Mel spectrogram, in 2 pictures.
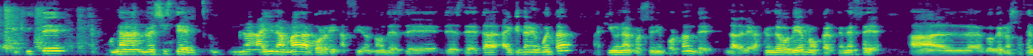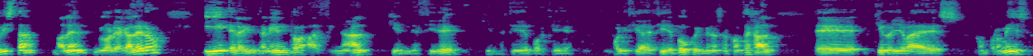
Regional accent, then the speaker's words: Valencia, Valencian Community, Spain; yo soy de Cabañán, a mí no me lo vas a contar. yo lo he vivido, durante toda mi vida

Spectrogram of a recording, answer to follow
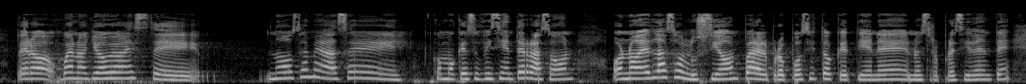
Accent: Mexico; nosotros como mexicanos

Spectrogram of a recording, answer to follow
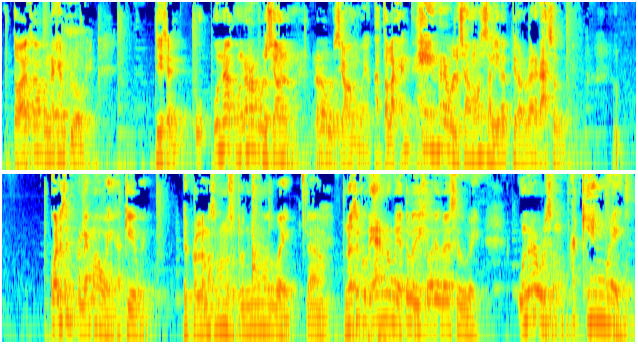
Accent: Mexico; como mexicano

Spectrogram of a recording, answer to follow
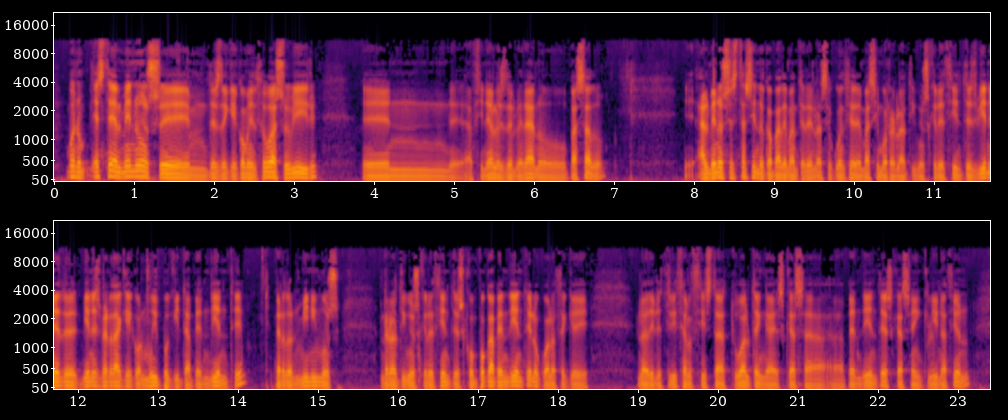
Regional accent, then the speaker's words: Valladolid, Castile and León, Spain; yo como soy de Valladolid

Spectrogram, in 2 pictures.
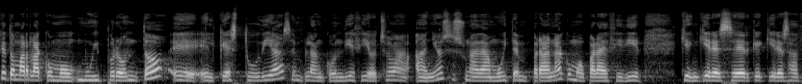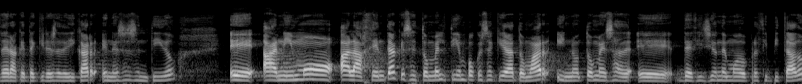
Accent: Madrid, Community of Madrid, Spain; moved away as an adult; also born or lived in Valencia; now in Andorra; Soy nacida en Madrid, eh, he vivido en Madrid hasta los treinta

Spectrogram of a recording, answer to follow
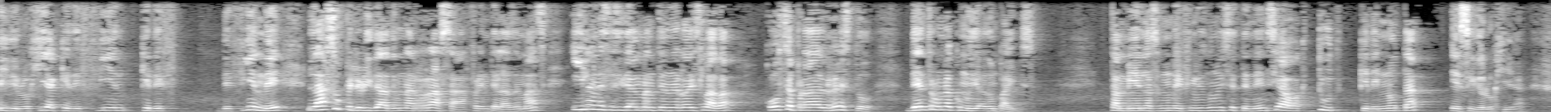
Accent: Mexico; ¿Qué nos define como mexicanos?

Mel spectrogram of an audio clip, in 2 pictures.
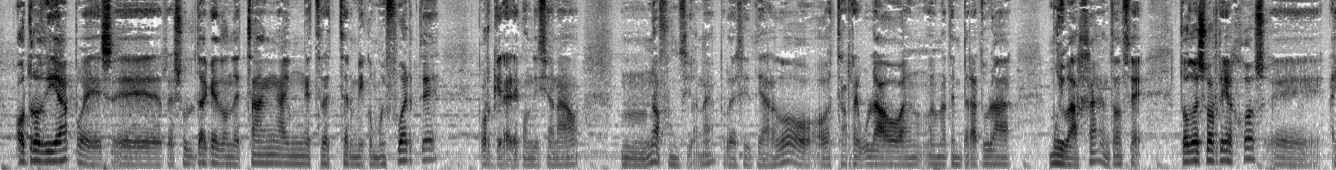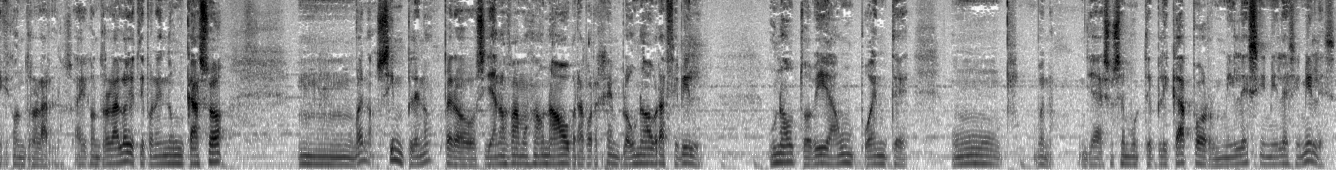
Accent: Andalusia, Spain; accent: Andalusian; hablando en andaluz, ¿no? Porque también nosotros tenemos nuestro dialecto

